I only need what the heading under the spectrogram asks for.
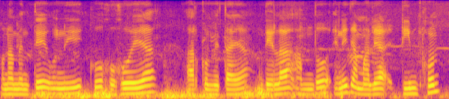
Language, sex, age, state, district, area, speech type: Santali, male, 30-45, Jharkhand, Bokaro, rural, spontaneous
